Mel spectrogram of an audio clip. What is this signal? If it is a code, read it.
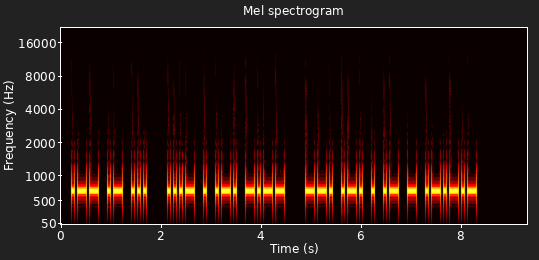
Morse code, heard as a keyed tone, about 20 wpm, 700 Hz. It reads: WAS VERY GREAT.
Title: Sentences from Top 1000 Words - Review Part 1 - 20wpm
